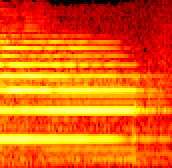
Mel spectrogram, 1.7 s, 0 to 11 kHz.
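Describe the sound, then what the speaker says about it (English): A single guitar note picked on the 15th fret of the B string rings out clear and sustained, slowly decaying alone with no talk. "you're going to place your pinky on the 15th fret of your B string"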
